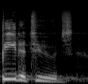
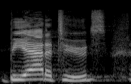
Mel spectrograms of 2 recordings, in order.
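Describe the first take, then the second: First: The start sounds like the words 'beat it'. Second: The start does not sound like 'beat it'. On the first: The speaker calls it wrong. "pronounced just like it's spelled, Beatitudes, like beat it" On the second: The speaker calls it right. "pronounce it incorrectly"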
